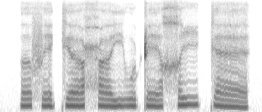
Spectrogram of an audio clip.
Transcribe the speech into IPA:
ə f e kʲ œ ħ œ j u ʈ e χ i k ɛ

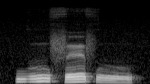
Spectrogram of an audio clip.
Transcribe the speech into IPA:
w o f œ f o

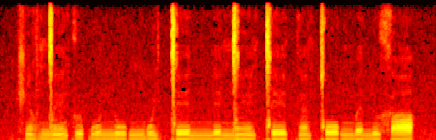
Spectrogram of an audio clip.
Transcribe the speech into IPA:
t͡ʃ ɛ̃ v ŋ͡ǀ ẽ k ɯ ɓ u n u ŋ͡m u j ǀ e nː e ŋ͡ǀ ẽ ǀ e k ɛ̃ ǀ o ŋ͡m ɛ n ɯ x a

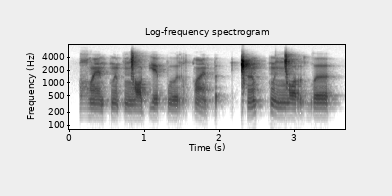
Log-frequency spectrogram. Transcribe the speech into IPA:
ʁʷ ɛ̃ kʷ ɛ̃ p ŋ͡ǀ ɒ pʲ ɛ p ʊ r qʷ ɛ̃ p | ǁ ə̃ p kʷ ə̃ ŋ͡ǀ ɔ r ɡʷ ə

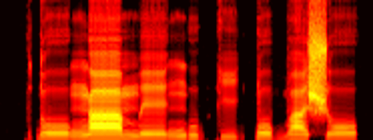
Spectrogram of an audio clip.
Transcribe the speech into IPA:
ɗ oː˨ ŋ aː˦ m eː˨ ŋ u˦ k i˨ k͡p o˦ b a˨ ʃ o˨

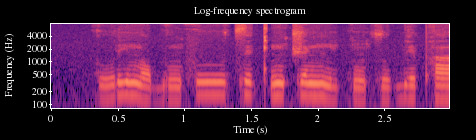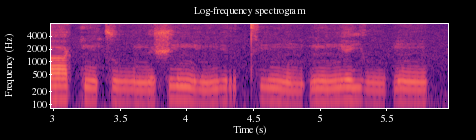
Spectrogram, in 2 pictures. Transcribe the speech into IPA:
k u˨˦ ɾ i˦ n ɔ˨ b ʊ˨ ŋ f uː˦ t͡s ɪ˦ kʼ ĩ˦ t͡ʃ ɛ˦ ŋ ɲ i˨ k ũ˨ t͡s u˨˦ ɡ͡b e˦ pʰ aː˦ k ĩ˨ t͡s uː˨ n ɪ˨ ʃ i˦ ɲ i˨ ŋ i˦ r tʰ i˦ ŋ ũ˨ m ɓ ĩ˦ ɲ e˦ j uː˨ ɓ ũ˦

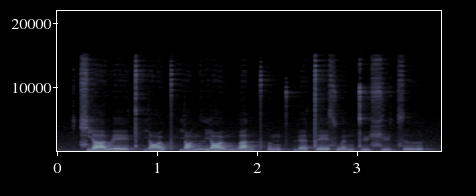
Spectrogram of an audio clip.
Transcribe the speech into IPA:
t͡ɕ j ä˥˨ ɻ e˥˨ ɪ̯ t̪ʰ j ɑ˨˦ ʊ̯ pʰ j ɑ˧ ŋ l j ɑ˥˨ ʊ̯ m w a˥˨ n pʰ ʊ̰˨˩ ŋ pʰ ɥ ɛ˨˦ t̪ e˦ ɪ̯ s w ə˨˦ n t̪ y̰˨˩ ɕ y˨˦ t͡s ɹ̩˨˦

